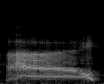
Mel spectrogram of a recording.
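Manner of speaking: high mock wail, dropping on the last words; retold scream. Viewer screaming at the film over lost money, mock anguished wail. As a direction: wail it out high, half laughing. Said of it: "I screamed. I said".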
